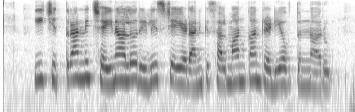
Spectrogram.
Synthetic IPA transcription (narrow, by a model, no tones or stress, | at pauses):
iːt͡ʃit̪ɾaːnːit͡ʃɐjnaːlo̞ːɾiliːst͡ʃɛːjɐɽaːnikisɐlmaːnkaːnɾe̞ɽiɐwut̪unːaːɾu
